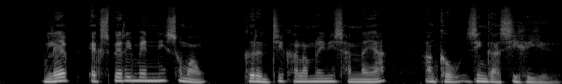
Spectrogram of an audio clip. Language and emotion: Bodo, fearful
